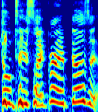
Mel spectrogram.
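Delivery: very high mock nurse voice; nurse's stock line. Nurse to the next patient, high mock patter. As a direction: imitate her in a high teasing squeal. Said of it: "she had the same line every time".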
